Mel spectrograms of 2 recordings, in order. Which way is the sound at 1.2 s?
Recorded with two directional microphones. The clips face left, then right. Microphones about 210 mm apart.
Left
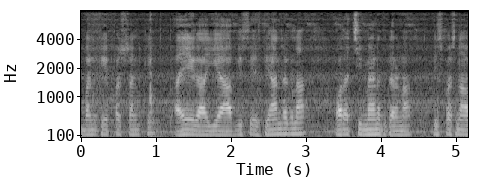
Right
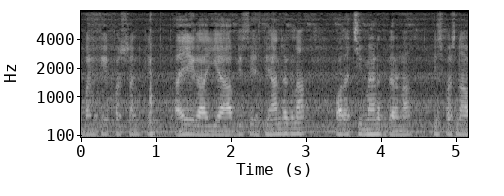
50° left (ahead or behind).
